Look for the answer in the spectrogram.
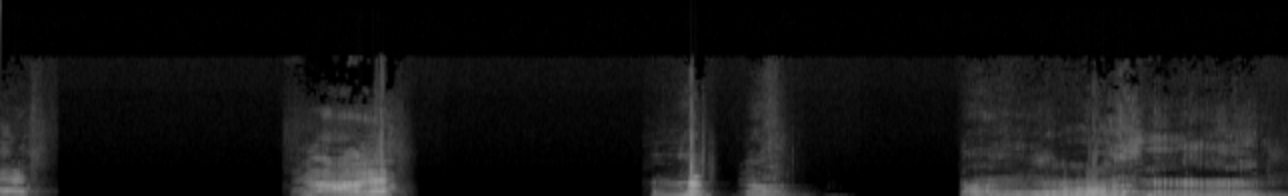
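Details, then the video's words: Bactrian camel calling, separate bursts of harmonic groaning roars with wavering pitch, short grunts, and a long rough bellow near the end, set apart by silence. "Bactrian camel sound effects"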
